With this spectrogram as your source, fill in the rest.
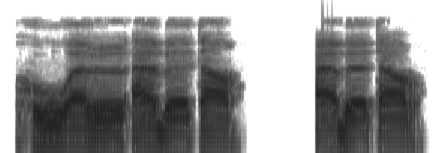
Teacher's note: perhatikan qalqalah pada huruf ba. Ini namanya qalqalah sughro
